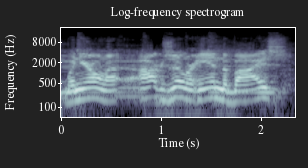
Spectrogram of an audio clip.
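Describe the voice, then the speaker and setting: A man with a Southern US accent giving a casual, plain-spoken, unhurried product demonstration as a radio restorer. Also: on the high side, steady tone, music in the background, low-quality recording.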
